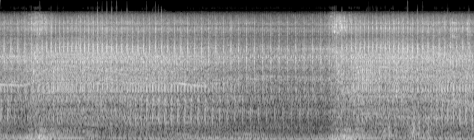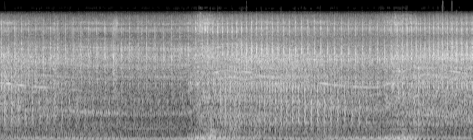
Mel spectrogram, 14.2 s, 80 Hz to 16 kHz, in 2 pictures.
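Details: Subaru EJ20G engine at idle: sharp, bright, metallic knocking about four times a second over the idle; a clear engine knock, source undetermined.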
